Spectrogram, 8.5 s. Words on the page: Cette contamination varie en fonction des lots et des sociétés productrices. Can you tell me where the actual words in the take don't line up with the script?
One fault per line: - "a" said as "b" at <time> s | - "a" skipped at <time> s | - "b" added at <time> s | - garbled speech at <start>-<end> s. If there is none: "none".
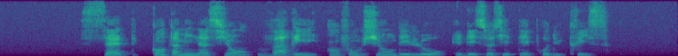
none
